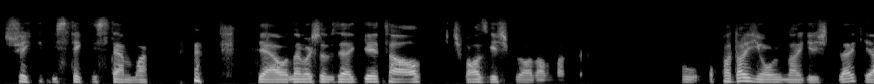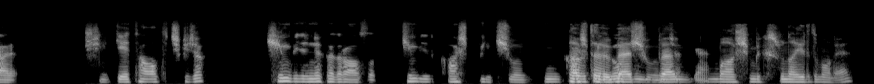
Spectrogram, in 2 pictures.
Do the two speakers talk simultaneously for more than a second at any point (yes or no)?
yes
